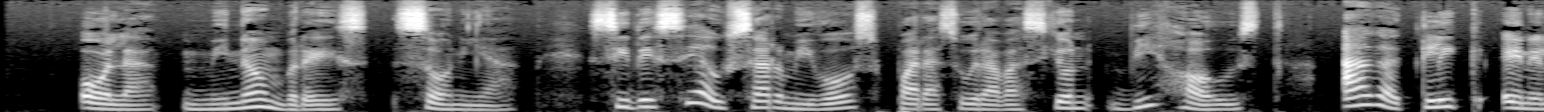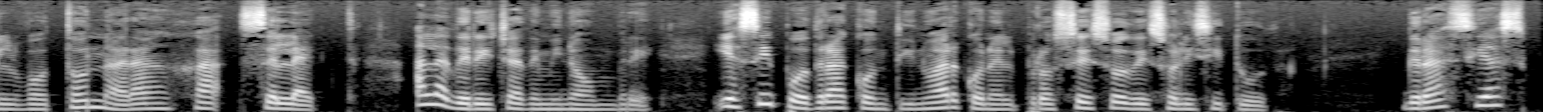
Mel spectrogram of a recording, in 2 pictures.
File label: Voice over Sample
